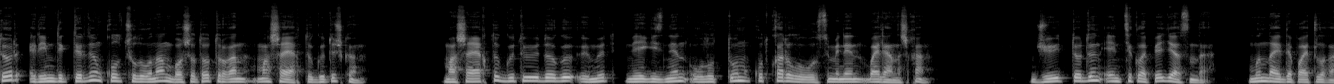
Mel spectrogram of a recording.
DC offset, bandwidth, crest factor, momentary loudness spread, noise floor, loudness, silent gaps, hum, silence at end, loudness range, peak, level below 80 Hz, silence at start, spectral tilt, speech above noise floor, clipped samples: under 0.1%; 17 kHz; 14 dB; 6 LU; -78 dBFS; -26 LUFS; 3.75-4.18 s, 4.31-4.35 s; none; 0 s; 3 LU; -12 dBFS; -62 dBFS; 0 s; -6.5 dB/octave; 54 dB; under 0.1%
